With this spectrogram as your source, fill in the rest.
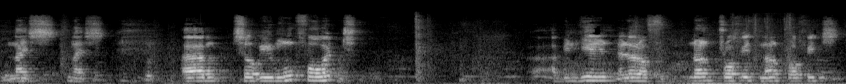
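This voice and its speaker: A man's voice: fairly high pitch, fairly even intonation, slow pace, long pauses, fairly bright tone. A man hosting a gala, introducing speakers and teasing them playfully. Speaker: event host. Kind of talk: emceeing. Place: event hall. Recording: echoey hall, clear noise.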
